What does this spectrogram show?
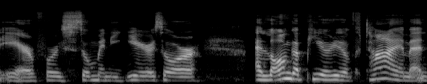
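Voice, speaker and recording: A woman with a non-native accent. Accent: foreign. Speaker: podcast host. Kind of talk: interview. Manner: halting.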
